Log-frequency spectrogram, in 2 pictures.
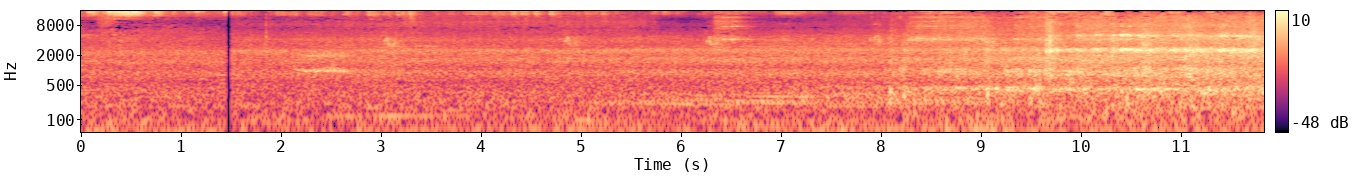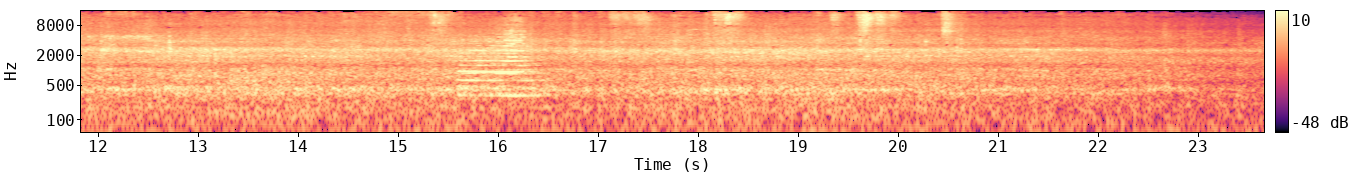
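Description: Metro-North electric commuter train passing, its wheels and motors growing louder about a third of the way in. There is a short horn blast about two-thirds of the way through.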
